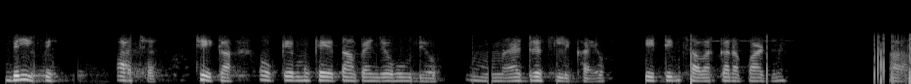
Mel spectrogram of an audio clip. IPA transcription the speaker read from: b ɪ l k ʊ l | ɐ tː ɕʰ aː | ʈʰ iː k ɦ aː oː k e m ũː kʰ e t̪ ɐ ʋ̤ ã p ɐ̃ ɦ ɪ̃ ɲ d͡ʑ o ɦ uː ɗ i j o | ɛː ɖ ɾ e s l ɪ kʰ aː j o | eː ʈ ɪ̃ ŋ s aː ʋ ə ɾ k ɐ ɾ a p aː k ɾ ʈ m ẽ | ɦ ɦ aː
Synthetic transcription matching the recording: b ɪ l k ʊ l | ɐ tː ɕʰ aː | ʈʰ iː k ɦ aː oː k e m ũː kʰ e t̪ ɐ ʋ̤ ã p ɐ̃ ɦ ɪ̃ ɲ d͡ʑ o ɦ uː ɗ i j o | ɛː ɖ ɾ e s l ɪ kʰ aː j o | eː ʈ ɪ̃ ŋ s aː ʋ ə ɾ k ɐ ɾ a p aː ɾ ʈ m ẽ | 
